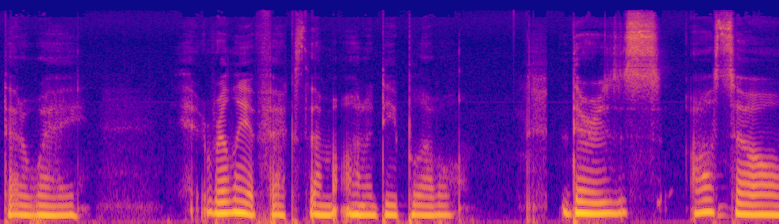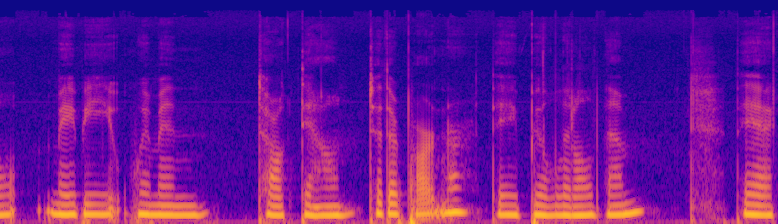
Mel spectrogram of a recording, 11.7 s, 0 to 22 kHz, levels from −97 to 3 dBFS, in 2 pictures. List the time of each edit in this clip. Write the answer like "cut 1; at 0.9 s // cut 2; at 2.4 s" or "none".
cut 1; at 4.1 s // cut 2; at 7.5 s // cut 3; at 8.6 s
